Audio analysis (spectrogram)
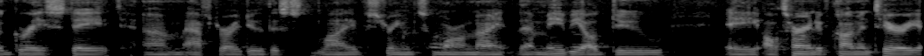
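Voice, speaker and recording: A soft-spoken man chatting casually on a live stream, hesitant, with many ums and restarts, close to the mic. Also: low voice.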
